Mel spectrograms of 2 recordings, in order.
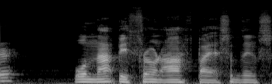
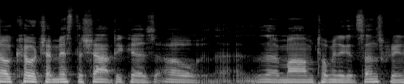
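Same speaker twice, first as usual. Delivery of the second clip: ordinary talk, nothing marked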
